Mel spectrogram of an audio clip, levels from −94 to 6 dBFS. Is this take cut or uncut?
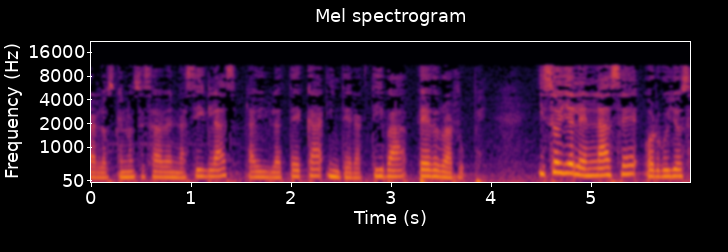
uncut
